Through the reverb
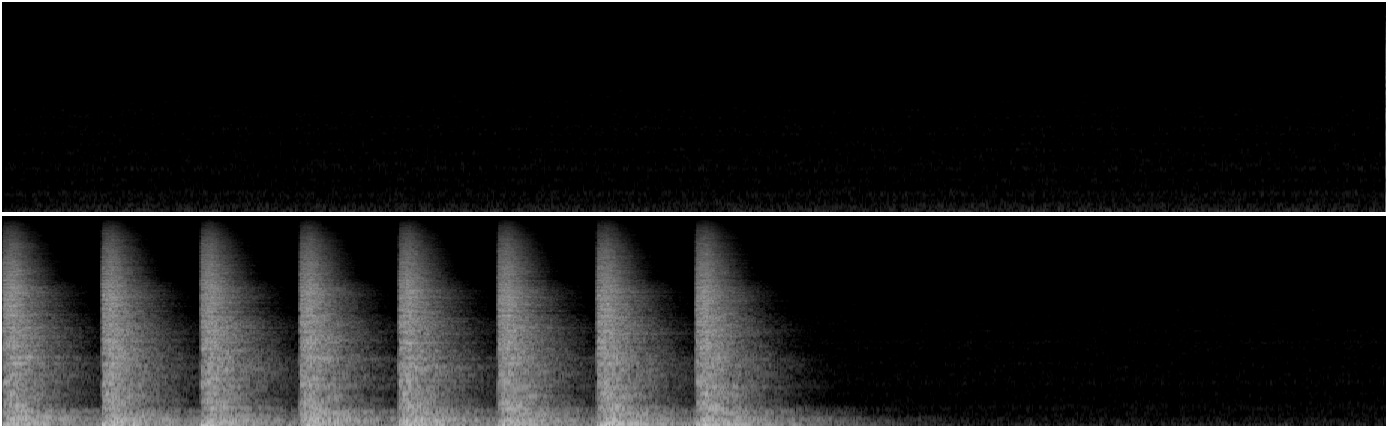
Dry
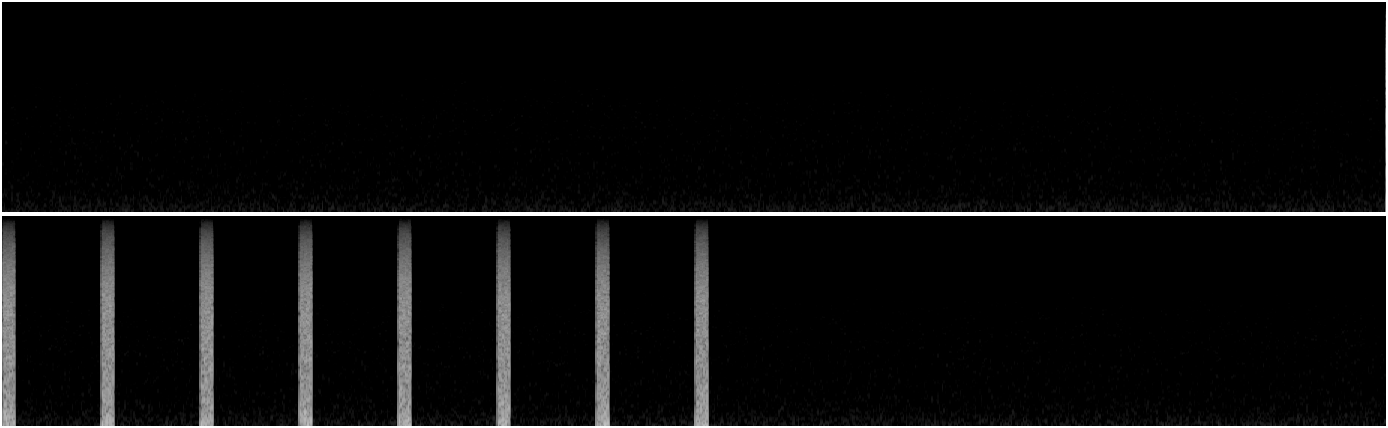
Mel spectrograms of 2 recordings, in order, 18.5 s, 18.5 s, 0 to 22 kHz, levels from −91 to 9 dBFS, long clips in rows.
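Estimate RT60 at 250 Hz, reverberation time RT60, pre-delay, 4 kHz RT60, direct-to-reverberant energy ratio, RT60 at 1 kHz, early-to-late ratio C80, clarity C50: 1.3 s, 0.85 s, 3 ms, 0.55 s, -10.5 dB, 0.85 s, 5.5 dB, 2.0 dB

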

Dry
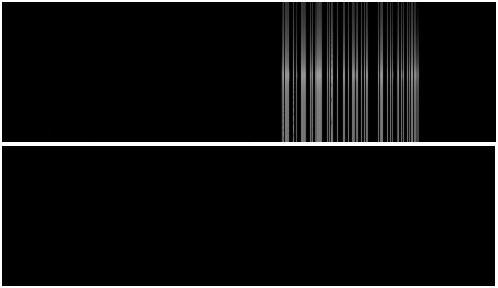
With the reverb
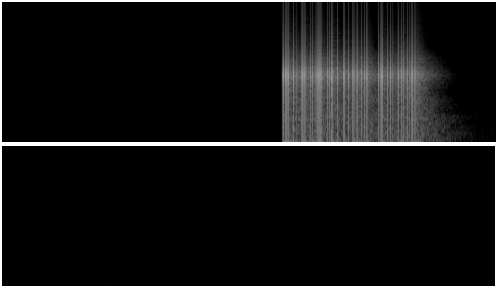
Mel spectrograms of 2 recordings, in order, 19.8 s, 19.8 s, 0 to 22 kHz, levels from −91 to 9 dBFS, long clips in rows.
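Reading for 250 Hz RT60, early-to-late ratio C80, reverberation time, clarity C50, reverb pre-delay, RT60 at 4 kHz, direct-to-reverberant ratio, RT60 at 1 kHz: 2.2 s, 12.5 dB, 1.6 s, 11.0 dB, 10 ms, 1.1 s, 9.0 dB, 1.4 s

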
